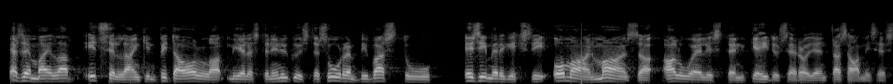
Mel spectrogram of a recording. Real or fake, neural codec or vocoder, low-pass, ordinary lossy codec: fake; vocoder, 44.1 kHz, 128 mel bands every 256 samples, BigVGAN v2; 7.2 kHz; none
